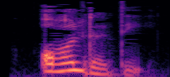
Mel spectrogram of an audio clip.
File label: "Already", English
